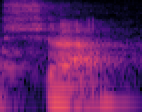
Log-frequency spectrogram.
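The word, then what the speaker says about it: ṣà: Ahora, Sa, pronunciado Sha en dialecto onco, se refiere como elegir, seleccionar, ¿ok?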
